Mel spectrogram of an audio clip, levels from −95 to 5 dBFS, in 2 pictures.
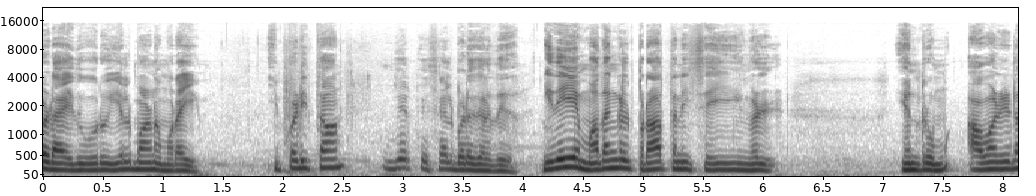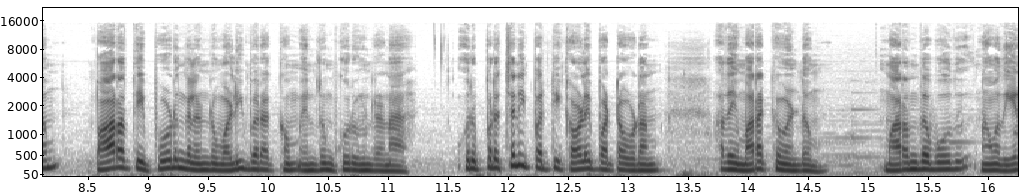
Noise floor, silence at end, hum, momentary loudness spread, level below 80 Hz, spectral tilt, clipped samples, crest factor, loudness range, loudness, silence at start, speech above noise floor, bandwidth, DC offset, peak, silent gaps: -50 dBFS; 0 s; none; 10 LU; -50 dBFS; -7 dB/octave; under 0.1%; 16 dB; 3 LU; -20 LUFS; 0 s; 31 dB; 13.5 kHz; under 0.1%; -2 dBFS; none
